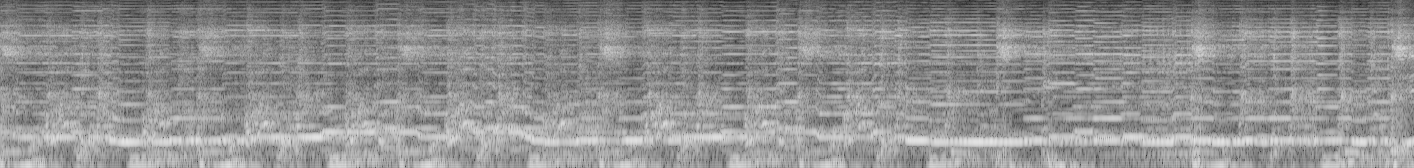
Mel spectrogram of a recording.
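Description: Live Rajasthani folk music played through a DJ loudspeaker system: a held melody line stepping between a few notes over a steady beat of about two pulses a second.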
